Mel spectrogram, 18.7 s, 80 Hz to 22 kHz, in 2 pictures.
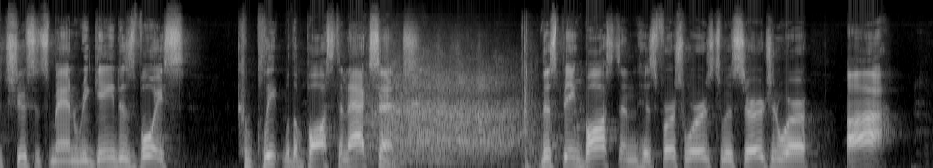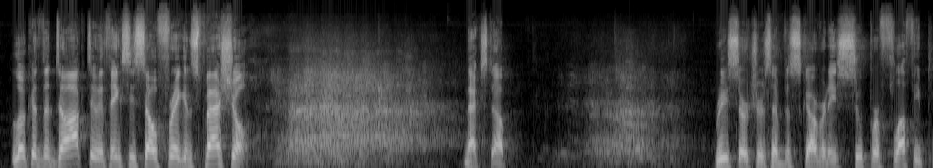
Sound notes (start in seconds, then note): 9.9 in a boston accent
